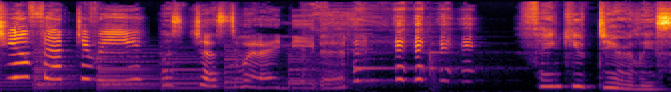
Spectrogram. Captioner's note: giggles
